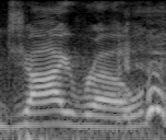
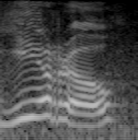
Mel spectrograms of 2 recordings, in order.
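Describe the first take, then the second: First: The word has an anglicized English pronunciation. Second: The word has a native-style, non-anglicized pronunciation. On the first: The speaker calls it wrong. "in the world of very poorly uh, spoken English" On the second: The speaker calls it right. "until today I was pronouncing it wrong"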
